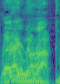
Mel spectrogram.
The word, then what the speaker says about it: Ragnarok: Ragnarok.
